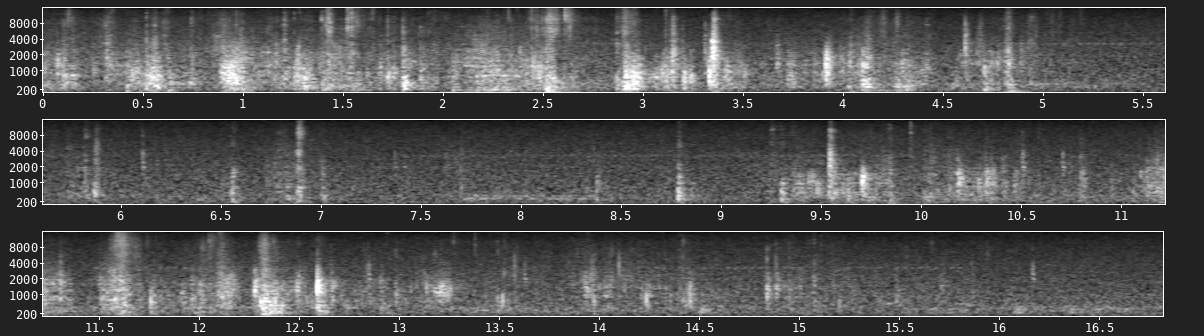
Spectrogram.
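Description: Faint, scattered clicks, knocks and rustles of people moving about and handling equipment in a small log hut, busiest in the first few seconds and again later, with a quiet stretch between.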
